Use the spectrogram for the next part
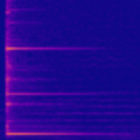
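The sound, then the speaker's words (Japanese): A single bright chime strikes once with a sharp attack, then its clear tone rings out and slowly fades over about a second, signaling the learner's turn to repeat and ask a question in a language question-practice drill. No voices are present. “のチャイムの後に続けてうくむにで質問しましょう。”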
